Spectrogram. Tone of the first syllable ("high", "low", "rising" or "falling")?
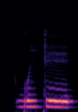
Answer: high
